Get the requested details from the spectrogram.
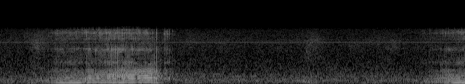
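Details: Adult man snoring during sleep, described as so loud a bear was suspected; low, buzzing, rattling breath with quiet breathing after and the next one starting at the end.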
